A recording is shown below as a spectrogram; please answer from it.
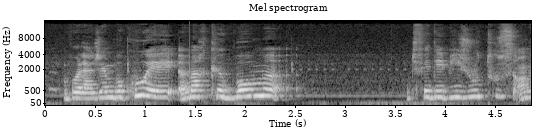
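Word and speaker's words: Bohm: Et j'ai une autre paire de boucles d'oreilles de la marque Baume, ça s'écrit B-O-H-M.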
